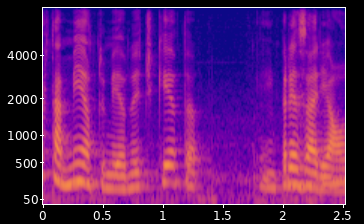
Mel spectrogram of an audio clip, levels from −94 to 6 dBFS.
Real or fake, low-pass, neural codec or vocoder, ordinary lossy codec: real; none; none; none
